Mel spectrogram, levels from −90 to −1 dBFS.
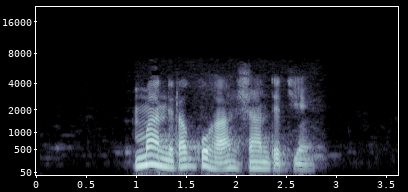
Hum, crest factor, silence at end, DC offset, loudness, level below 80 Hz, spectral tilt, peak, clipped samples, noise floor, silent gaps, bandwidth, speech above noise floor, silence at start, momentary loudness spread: none; 18 dB; 0.75 s; under 0.1%; -20 LUFS; -56 dBFS; -9 dB/octave; -4 dBFS; under 0.1%; -73 dBFS; none; 6.4 kHz; 54 dB; 1 s; 13 LU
